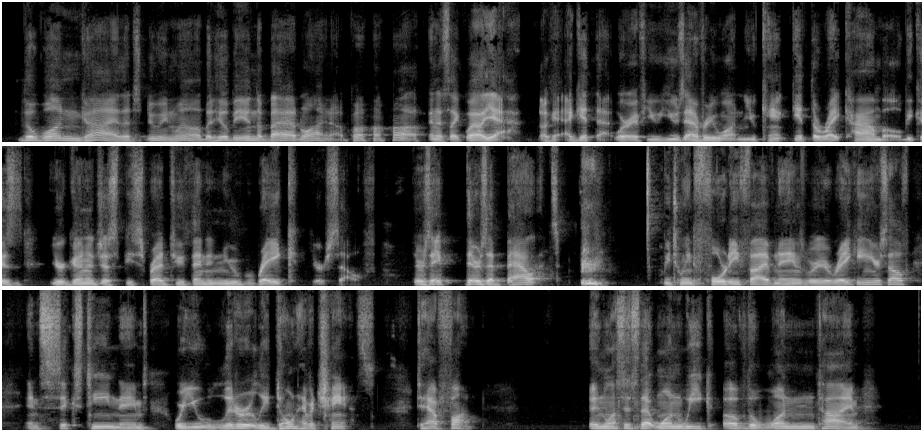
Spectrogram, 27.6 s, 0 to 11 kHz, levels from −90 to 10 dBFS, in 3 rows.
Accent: American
